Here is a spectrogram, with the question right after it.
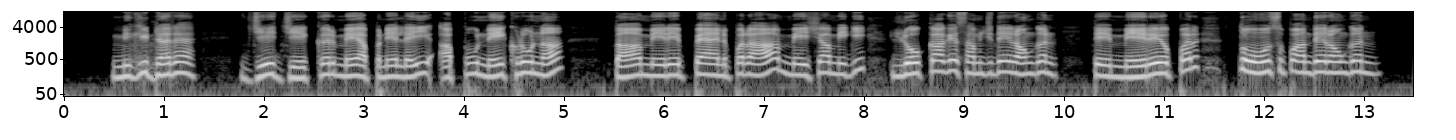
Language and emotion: Dogri, fearful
